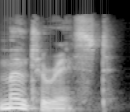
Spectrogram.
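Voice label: "motorist", British English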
